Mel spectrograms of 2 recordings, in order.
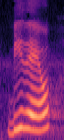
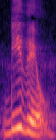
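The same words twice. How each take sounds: First: The stress falls on the second syllable. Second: The stress falls on the first syllable. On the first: This is how it is said in Latin America. "Aquí en Latinoamérica solemos decir video" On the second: This is how it is said in Spain. "en España ellos dicen video ... Y acentúan también"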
